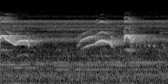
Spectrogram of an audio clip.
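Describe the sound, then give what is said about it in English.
Wild birds chirp outdoors in the car park of Ray Marshall Park, a few bright, sweeping high-pitched calls coming one after another, with no voices and only faint background ambience. “Real birds, listeners, real birds from the Amazon, these are.”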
